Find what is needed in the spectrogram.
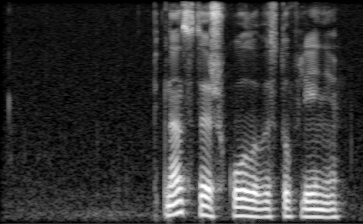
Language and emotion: Russian, neutral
